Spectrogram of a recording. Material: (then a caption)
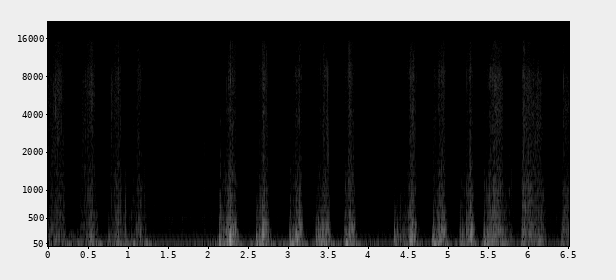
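Plastic. A gloved hand rubs reversible plastic sequin fabric on its silver side, using its fingers to flip the sequins over to pink. The result is a series of short, dry scratchy swishes, each bright, broadband and quick to fade, separated by brief pauses over a faint low hum.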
